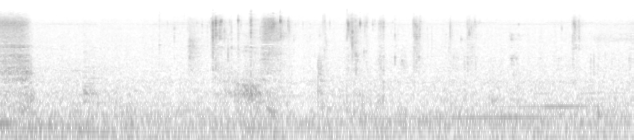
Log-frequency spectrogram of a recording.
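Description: A person chewing a mouthful of chicken ramen noodles close to the microphone: soft, wet mouth clicks and crackles, in a cluster about two seconds in and again around three and a half seconds.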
